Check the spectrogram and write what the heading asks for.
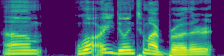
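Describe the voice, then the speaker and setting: A man's voice: high voice, expressive, moderate pace, a little mellow, clean tone, dry recording, studio quality, pitched above the performer's own voice. A man doing a whiny, cocky pony colt. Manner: pleading, stammering.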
